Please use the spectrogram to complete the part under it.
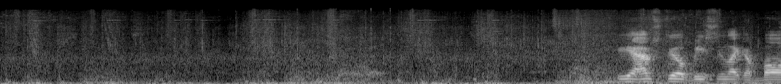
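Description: Magic blasts crackle and boom in quick bursts.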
